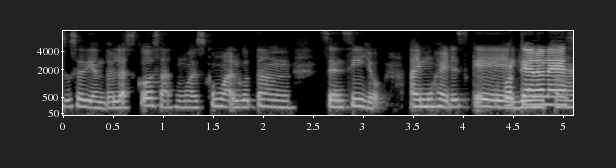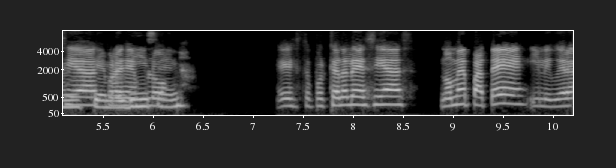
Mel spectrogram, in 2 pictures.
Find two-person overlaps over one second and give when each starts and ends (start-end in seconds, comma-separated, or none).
4.3-6.2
